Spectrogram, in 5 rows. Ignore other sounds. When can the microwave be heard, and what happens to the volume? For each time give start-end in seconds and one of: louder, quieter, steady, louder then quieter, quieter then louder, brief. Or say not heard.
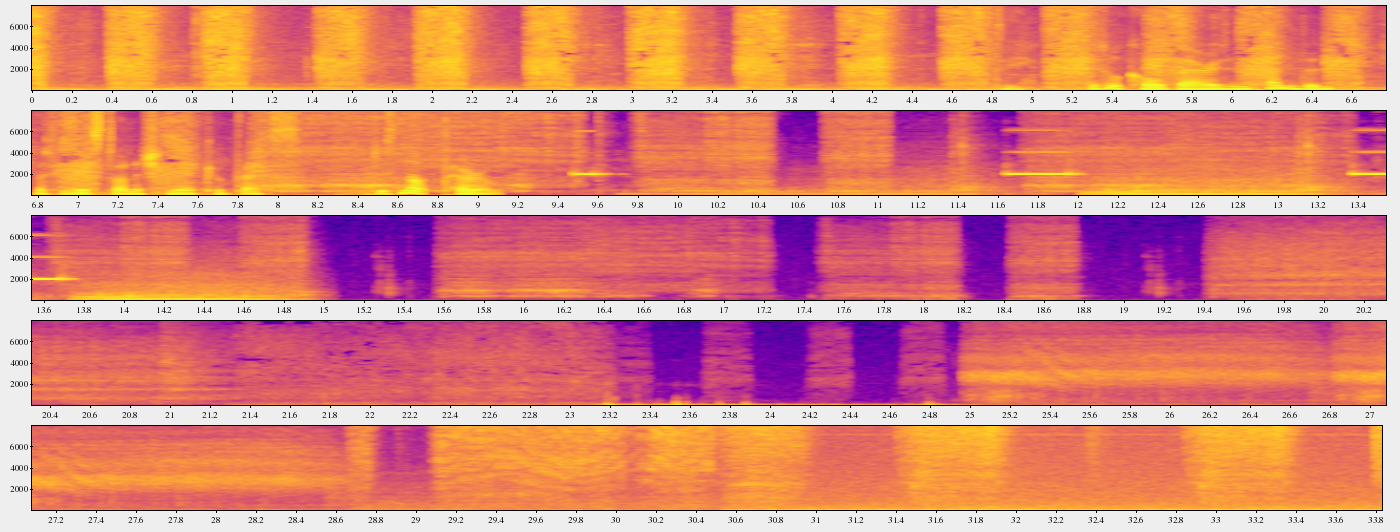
8.3-14.9 quieter then louder.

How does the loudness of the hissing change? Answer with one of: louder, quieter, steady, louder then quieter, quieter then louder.
quieter then louder.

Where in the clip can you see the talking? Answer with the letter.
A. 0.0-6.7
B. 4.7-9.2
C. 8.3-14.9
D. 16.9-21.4
B.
